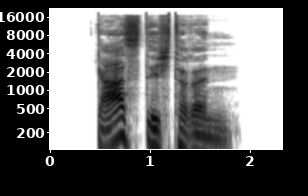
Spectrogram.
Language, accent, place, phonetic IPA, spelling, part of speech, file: German, Germany, Berlin, [ˈɡaːsˌdɪçtəʁən], gasdichteren, adjective, De-gasdichteren.ogg
- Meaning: inflection of gasdicht: 1. strong genitive masculine/neuter singular comparative degree 2. weak/mixed genitive/dative all-gender singular comparative degree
